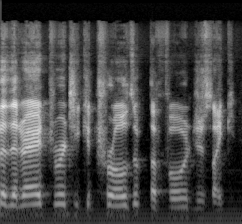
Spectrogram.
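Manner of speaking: ordinary talk, nothing marked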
